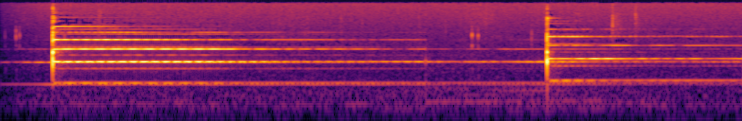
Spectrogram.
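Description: Tibetan singing bowls at a sound bath studio in Scottsdale, struck twice several seconds apart, each strike blooming into long, bright, sustained ringing tones that slowly fade over a low steady hum, with no voices.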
